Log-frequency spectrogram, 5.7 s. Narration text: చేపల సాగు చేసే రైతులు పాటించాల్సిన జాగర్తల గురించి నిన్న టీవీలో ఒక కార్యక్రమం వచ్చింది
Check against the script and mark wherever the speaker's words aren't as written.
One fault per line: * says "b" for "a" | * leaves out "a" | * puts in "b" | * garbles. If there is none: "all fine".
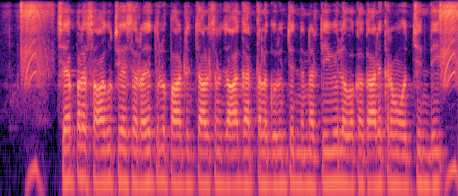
all fine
